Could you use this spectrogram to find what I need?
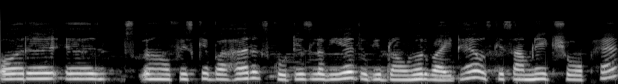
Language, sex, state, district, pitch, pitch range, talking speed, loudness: Hindi, female, Punjab, Pathankot, 245 Hz, 235-260 Hz, 175 wpm, -15 LUFS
